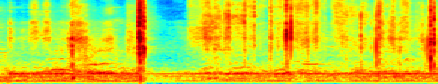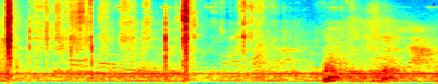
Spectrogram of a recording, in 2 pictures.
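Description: A small paper note being torn up by hand: a series of sharp rips, the loudest about a second and a half in, around four and a half seconds in and just after six seconds, with softer paper crackling between, over a steady low hum.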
